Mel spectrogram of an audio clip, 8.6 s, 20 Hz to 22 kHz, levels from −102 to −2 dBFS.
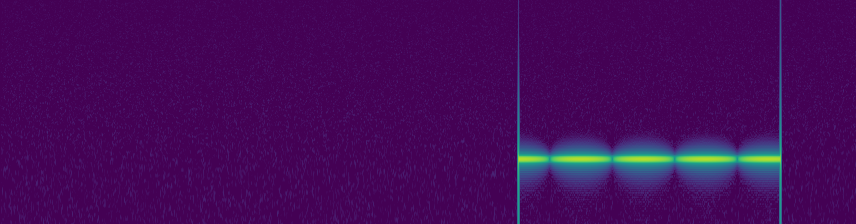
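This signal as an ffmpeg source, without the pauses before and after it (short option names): -f lavfi -i "aevalsrc='0.112*(sin(2*PI*1200*t)+sin(2*PI*1201.6*t))':d=2.62:s=44100"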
